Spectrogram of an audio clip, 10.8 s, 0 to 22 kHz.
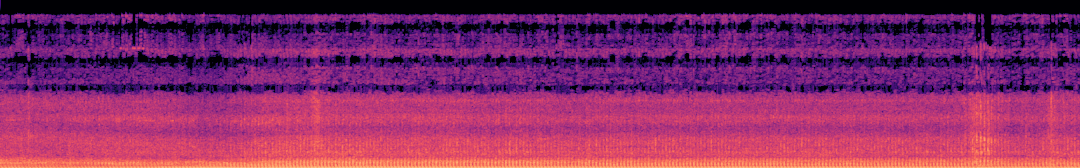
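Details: Cub Cadet 26-inch three-stage snowblower, about 8 years old, with a new belt, blowing snow: steady single-cylinder drone under load with the auger churning; no slipping squeal or knock; runs normally.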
